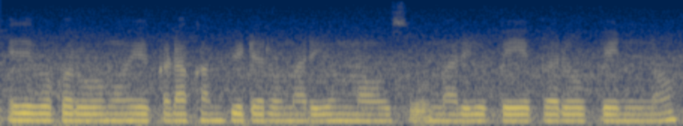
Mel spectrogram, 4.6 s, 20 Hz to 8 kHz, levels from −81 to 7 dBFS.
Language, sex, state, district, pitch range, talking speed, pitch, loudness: Telugu, female, Andhra Pradesh, Guntur, 155-160 Hz, 130 wpm, 155 Hz, -15 LUFS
